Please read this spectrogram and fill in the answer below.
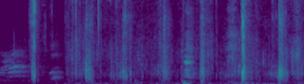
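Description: Footsteps in boots on a dry dirt trail, a steady walking pace of about two steps a second.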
